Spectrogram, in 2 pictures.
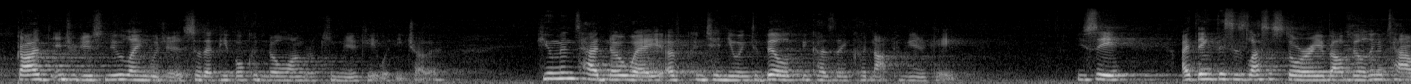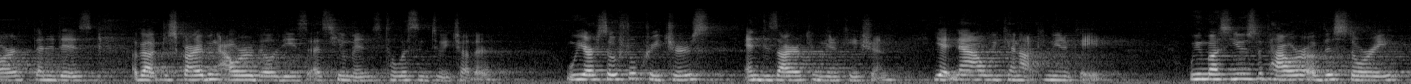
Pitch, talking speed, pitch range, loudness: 205 Hz, 155 wpm, 190-220 Hz, -23 LUFS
